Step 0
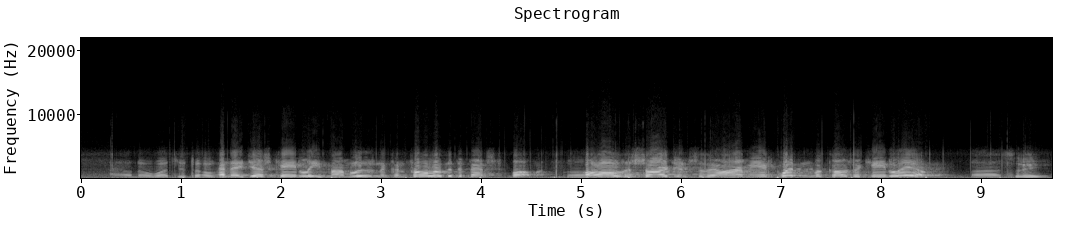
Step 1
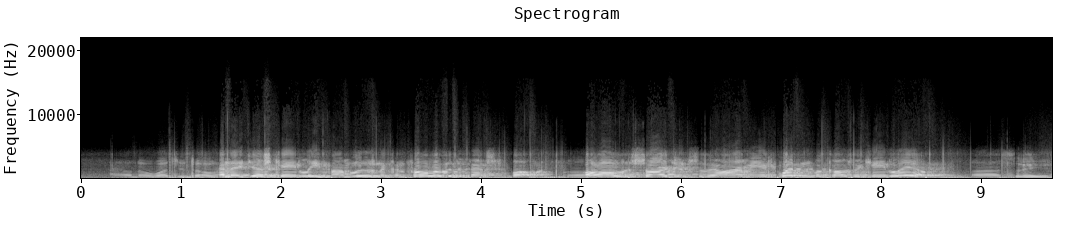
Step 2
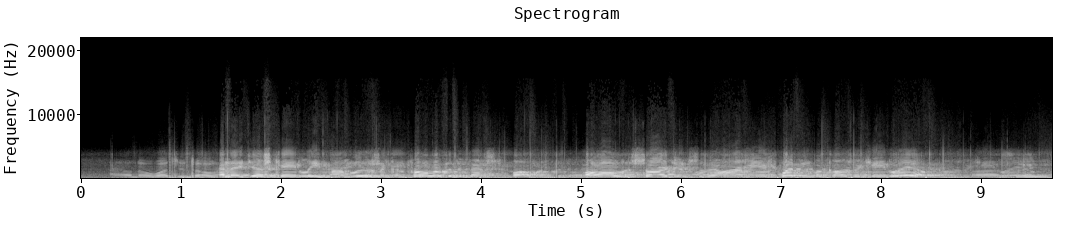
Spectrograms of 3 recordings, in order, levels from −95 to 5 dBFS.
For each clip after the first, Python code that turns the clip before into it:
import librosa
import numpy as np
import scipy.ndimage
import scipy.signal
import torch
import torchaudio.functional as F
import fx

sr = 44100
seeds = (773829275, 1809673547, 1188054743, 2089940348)

y1 = fx.env_lowpass(x, sr, base_hz=2400.0, full_db=-22.0)
y1 = fx.dynamic_eq(y1, sr, hz=3700.0, q=5.1, threshold_db=-58.0, ratio=4.0, max_db=5)
y1 = fx.sustainer(y1, sr, db_per_s=35.0)
y1 = y1 * 10.0 ** (8.5 / 20.0)
y2 = fx.echo_feedback(y1, sr, ms=1096, feedback_pct=35, wet_db=-12.5)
